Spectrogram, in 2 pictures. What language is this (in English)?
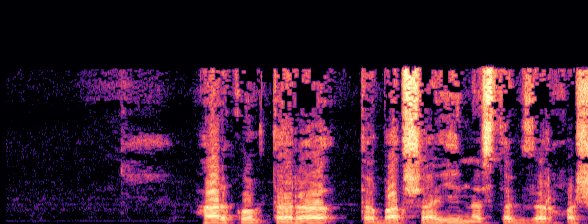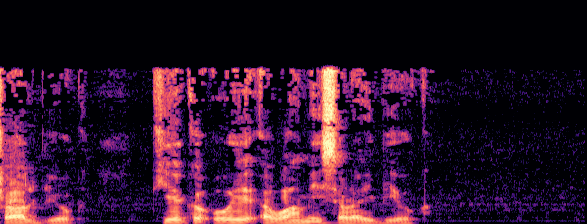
Ormuri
